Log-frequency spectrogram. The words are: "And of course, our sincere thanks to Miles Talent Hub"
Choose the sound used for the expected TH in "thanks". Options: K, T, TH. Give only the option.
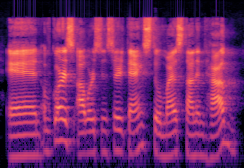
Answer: T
